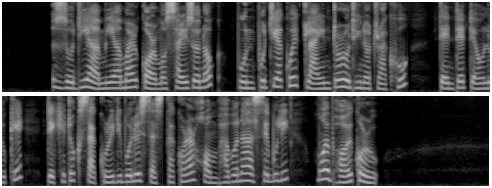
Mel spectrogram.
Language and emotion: Assamese, fearful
